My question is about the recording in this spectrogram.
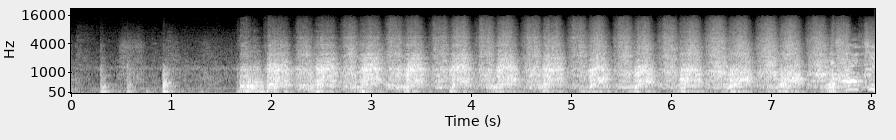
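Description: Freshly filed and set hand saw cutting into a wooden board with quick, even back-and-forth strokes, starting about two seconds in after a couple of light knocks; it is a test cut of the newly sharpened teeth.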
